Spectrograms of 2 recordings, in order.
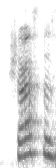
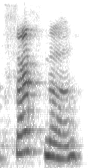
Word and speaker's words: Cessna: I slurred, pronounced that wrong. Shasta's a fucking drink. A Cessna. Shasta. It's a Cessna.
